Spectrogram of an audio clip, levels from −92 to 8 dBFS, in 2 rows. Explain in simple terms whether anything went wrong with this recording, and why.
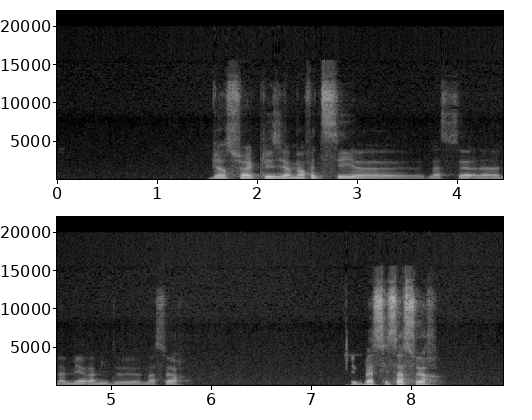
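From 3.0 to 5.83 s there is automatic gain rising: after the talker drew back around 3 seconds, the level control slowly turned up voice and room noise together.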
